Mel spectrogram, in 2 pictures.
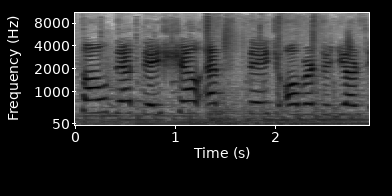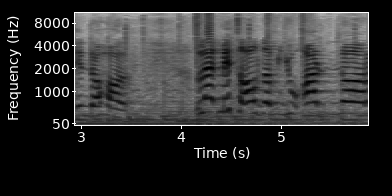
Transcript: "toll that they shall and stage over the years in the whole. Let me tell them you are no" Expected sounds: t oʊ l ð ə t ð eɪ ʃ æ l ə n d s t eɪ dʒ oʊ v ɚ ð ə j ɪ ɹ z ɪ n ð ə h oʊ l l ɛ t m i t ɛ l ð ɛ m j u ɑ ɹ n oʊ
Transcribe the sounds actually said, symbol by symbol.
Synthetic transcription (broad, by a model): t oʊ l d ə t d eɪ ʃ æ l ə n s t eɪ dʒ oʊ v ɚ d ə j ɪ ɹ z ɪ n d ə h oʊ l l ɛ t m i t ɛ l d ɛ m j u ɑ ɹ n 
